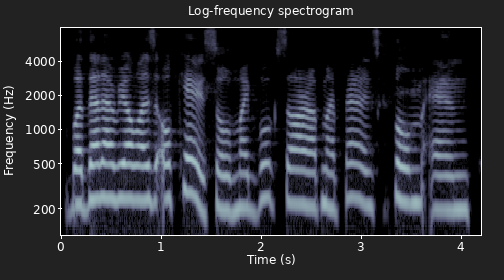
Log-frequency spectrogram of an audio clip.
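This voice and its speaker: A woman's voice: on the high side, fairly even intonation, moderate pace, clean tone, dry recording, clean studio sound. A woman with a Balkan accent, a native Serbo-Croatian speaker, talking as a thoughtful, hesitant researcher in a panel discussion. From former Yugoslavia. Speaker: panel guest, literature researcher.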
